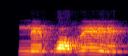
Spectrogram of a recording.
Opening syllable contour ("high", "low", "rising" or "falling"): low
